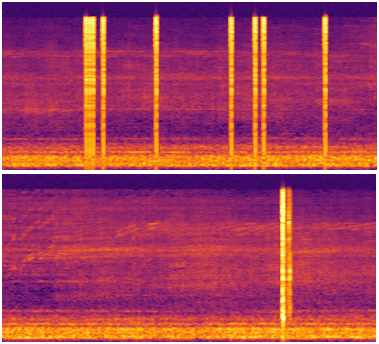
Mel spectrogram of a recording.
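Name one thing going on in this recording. Short menu clicks tick now and then as a selection moves through a list.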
